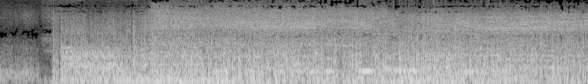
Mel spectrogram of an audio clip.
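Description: A train crash: after a brief quiet start, a sudden loud, dense roar of crashing and rumbling noise takes over and continues steadily to the end, with no voices.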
